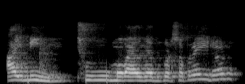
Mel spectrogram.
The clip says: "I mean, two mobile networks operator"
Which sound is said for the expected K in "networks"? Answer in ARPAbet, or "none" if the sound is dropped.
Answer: none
